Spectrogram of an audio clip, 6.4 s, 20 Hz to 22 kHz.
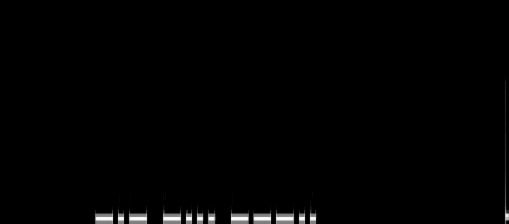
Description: Morse code, heard as a keyed tone, about 17 wpm, 700 Hz. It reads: KB8
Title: USA Call Sign Prefixes - 17wpm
